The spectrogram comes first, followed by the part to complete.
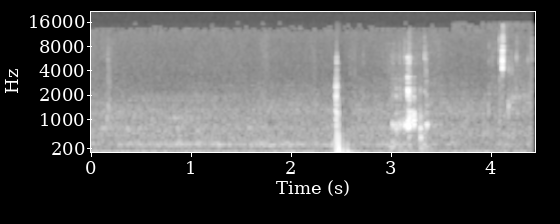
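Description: Ford Escape's power liftgate closing, heard from inside the cabin: a steady motor hum, then a heavy thump as the gate shuts about two and a half seconds in, after which the hum stops.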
